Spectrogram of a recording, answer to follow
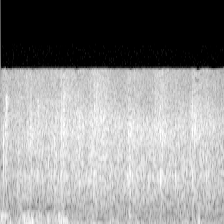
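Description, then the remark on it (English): Church members applaud for area fellowship members: steady applause fills the space, a dense, continuous patter of many hands clapping together at moderate volume for a few seconds. “Clap your hands for them.”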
